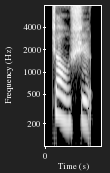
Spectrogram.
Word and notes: 肇事: zhào shì

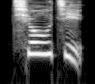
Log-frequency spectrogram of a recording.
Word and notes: 秋季: qiū jì

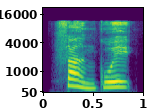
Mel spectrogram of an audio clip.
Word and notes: 犯规: fàn guī

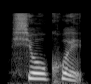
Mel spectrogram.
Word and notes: 羞愧: xiū kuì

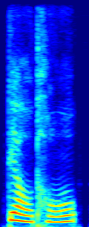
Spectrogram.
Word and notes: 掉头: diào tóu

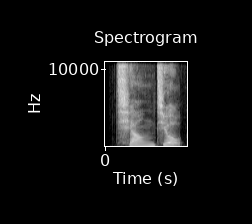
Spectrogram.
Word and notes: 抢救: qiǎng jiù

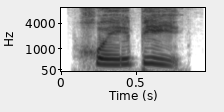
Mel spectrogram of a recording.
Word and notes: 回避: huí bì

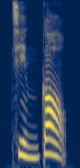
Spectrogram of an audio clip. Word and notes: 警告: jǐng gào

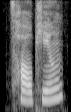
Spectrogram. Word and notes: 草坪: cǎo píng

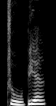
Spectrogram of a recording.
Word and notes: 主编: zhǔ biān

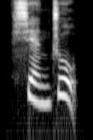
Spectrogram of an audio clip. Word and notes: 显著: xiǎn zhù

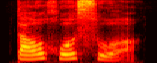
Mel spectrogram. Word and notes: 导火索: dǎo huǒ suǒ

